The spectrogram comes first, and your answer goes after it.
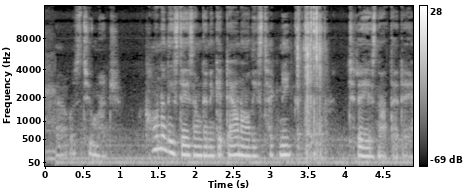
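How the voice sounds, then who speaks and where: Someone talks at a very fast pace in an animated tone over noticeable background noise. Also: woman. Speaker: lifestyle and makeup vlogger. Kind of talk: casual vlog chat while doing makeup. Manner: chatty, animated.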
